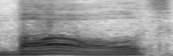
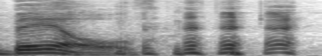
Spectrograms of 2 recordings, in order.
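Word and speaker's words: Baals: After all, the family did change the pronunciation of their last name from Balls to Bales.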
